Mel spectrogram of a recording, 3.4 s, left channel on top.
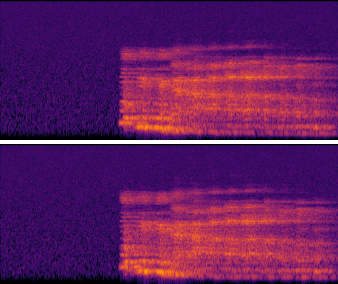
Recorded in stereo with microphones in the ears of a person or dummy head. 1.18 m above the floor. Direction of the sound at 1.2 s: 50° left (ahead or behind).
